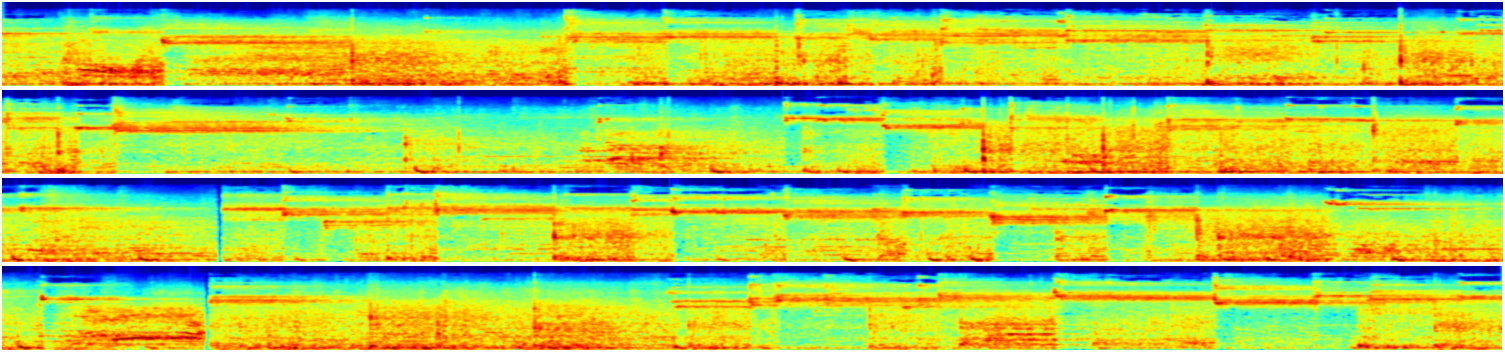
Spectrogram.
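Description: Live basketball game sounds in a gym: indistinct players' voices calling out over a ball bouncing on the hardwood floor, echoing in the large hall.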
